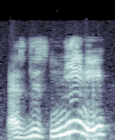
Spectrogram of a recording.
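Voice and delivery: scornful. Real, not acted. Mocking bureaucrat with filter voice.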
